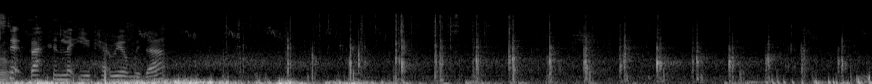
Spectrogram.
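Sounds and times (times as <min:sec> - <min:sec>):
speech: 0:00.7 - 0:01.9
horse hooves trotting on a hard surface during a trot-up: 0:02.2 - 0:08.7.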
